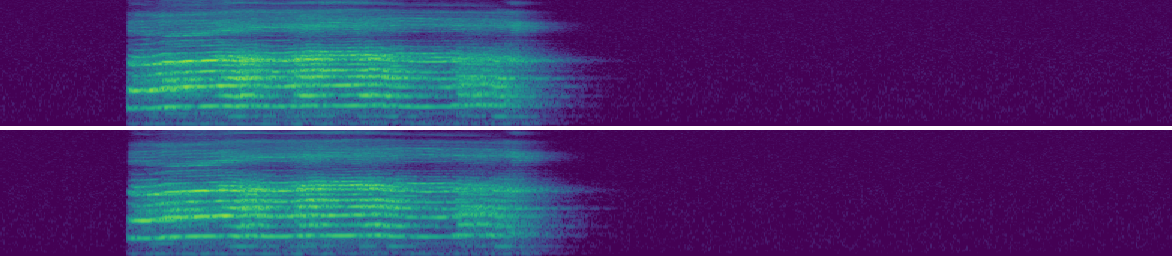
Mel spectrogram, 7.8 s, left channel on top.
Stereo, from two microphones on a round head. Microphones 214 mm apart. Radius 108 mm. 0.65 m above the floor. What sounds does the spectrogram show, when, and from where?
0.8 s a cat meowing: 60° left (ahead or behind), 1.2 m; by 3.5 s 20° left (ahead or behind), 1.3 m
